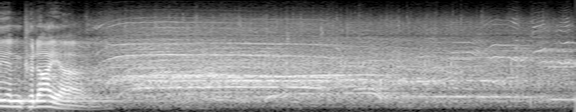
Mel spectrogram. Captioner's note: audience applauding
